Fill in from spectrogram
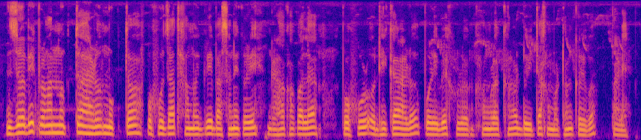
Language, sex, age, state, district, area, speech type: Assamese, male, 18-30, Assam, Golaghat, urban, spontaneous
